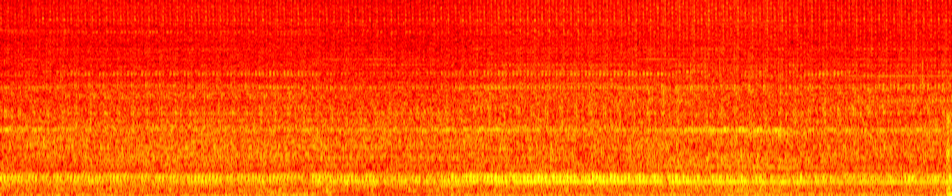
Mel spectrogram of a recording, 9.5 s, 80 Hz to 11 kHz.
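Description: A 2.0 TFSI EA113 engine in a Mk2 Audi TT idles slightly rough with its MAF sensor still connected, a steady, close mechanical hum with a faint uneven knock running the whole time, no talking.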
